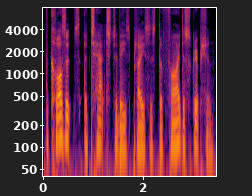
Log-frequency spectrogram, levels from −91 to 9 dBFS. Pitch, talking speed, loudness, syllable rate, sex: 100 Hz, 140 wpm, -22 LUFS, 5.0 syllables/s, male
